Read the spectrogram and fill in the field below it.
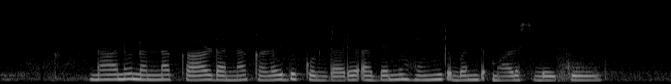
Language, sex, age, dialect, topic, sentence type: Kannada, female, 18-24, Central, banking, question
